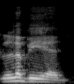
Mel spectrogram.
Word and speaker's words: La Bied: It says El Bied, but you pronounce it in Arabic La Bied.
